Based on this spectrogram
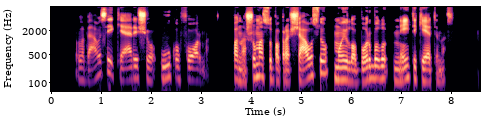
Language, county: Lithuanian, Šiauliai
